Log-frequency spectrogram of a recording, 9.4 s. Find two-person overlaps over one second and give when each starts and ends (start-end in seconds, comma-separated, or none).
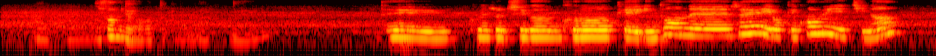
none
